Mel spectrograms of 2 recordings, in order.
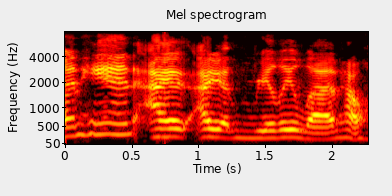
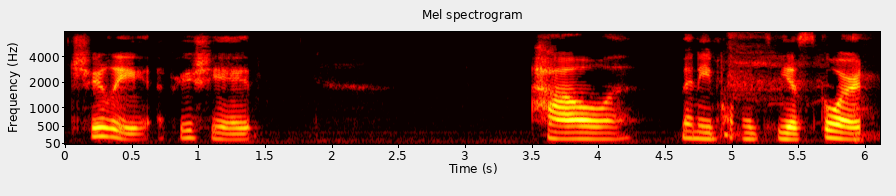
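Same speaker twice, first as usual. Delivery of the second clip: sexy voice; 3 semitones lower than usual. Shown as a demonstration. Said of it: "you have to say it in the sexy voice".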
